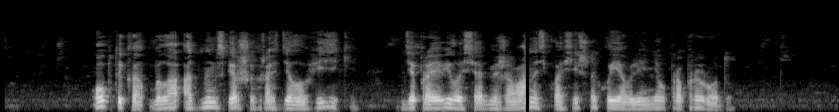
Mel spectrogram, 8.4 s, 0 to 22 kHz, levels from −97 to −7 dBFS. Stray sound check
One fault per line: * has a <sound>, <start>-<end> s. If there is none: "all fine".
* has a dropout, 5.2-5.3 s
